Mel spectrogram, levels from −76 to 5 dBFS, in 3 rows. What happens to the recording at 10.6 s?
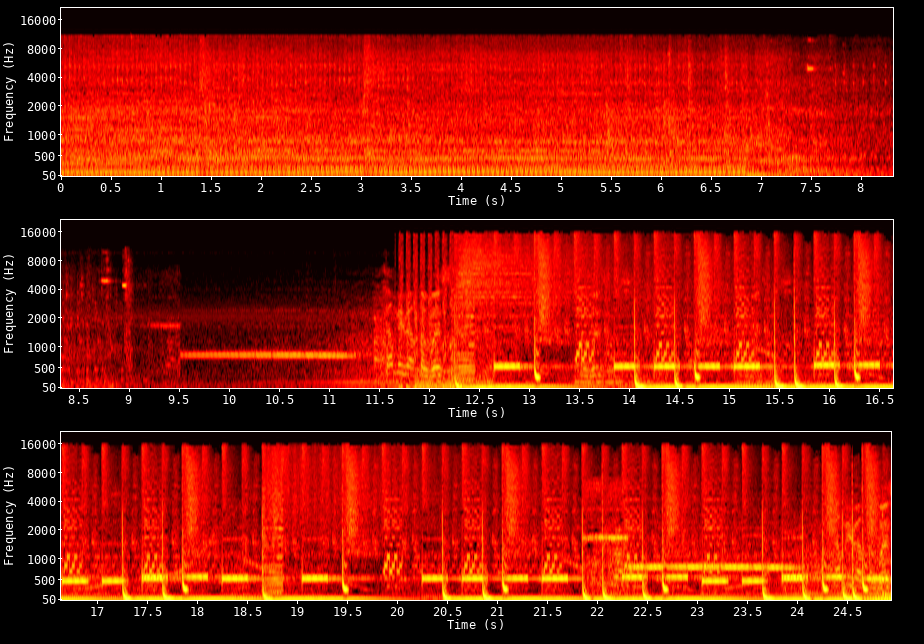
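At 10.6 s the mains buzz runs on as everywhere else: 60 Hz switching spikes spray harmonics into the kilohertz range, a raspy buzz about 30 dB down rather than a smooth hum.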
